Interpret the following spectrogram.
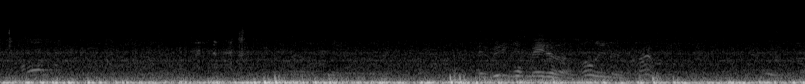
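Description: A steady low rumble, with faint voices talking now and then.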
